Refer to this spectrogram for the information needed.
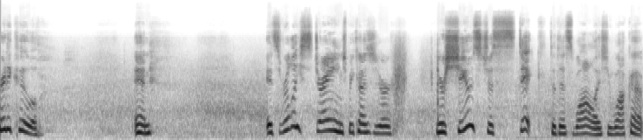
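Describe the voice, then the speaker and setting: Noticeable background noise sits behind a woman's fairly high voice. She speaks very slowly with lively intonation and long, frequent pauses. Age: 60s. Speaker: RV travel vlogger. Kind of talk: casual chat.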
